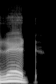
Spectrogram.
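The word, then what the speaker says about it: read: वन डे एक दिन, आई रेड, ठीक है, अब रीड नहीं पढ़ेंगे इसको क्योंकि कहानी पास्ट में चल रही है, तो रीड की सेकंड फॉर्म को स्पेलिंग सेम होती है लेकिन पढ़ते रेड है उस।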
